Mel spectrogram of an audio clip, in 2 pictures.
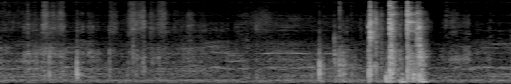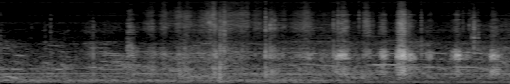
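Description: Folded card stock being handled and adjusted by hand: light paper rustles and small taps, with a louder rustling scrape about four seconds in.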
